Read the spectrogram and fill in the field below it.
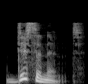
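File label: "dissonant", English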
